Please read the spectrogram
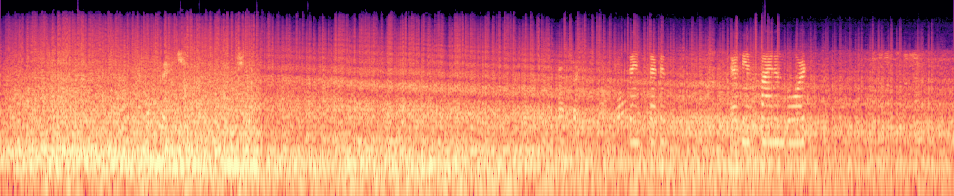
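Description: Soyuz rocket's core stage and four strap-on booster engines firing at full thrust during the climb after liftoff: a loud, steady rumble that swells in the first second and eases slightly about four seconds in.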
